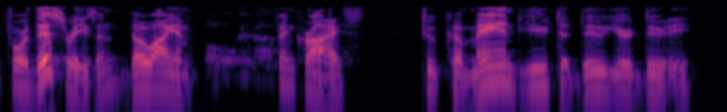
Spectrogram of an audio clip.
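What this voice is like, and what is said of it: Southern US accent. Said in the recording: “non-Southern dialect folks listening, because they might not know what to do with my accent or my y'all”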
